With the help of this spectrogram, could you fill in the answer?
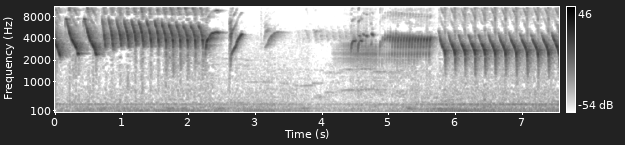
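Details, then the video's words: Caged panda canary in full song: a fast rolling trill of downward-sweeping notes, a short pause with a couple of isolated chips, then a steady buzzy tone and a further stretch of rapid repeated sweeping notes; low background hum. "KENARI PANDA KACOR"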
